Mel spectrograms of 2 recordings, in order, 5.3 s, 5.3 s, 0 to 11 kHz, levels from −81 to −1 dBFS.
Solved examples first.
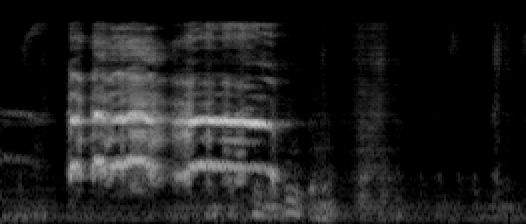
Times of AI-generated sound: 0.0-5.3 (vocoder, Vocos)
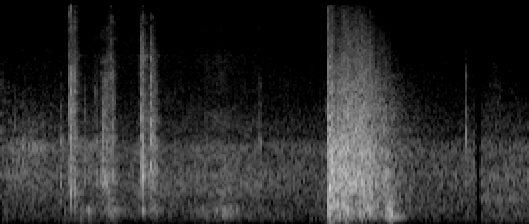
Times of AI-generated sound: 0.7-2.6 (vocoder, Vocos)

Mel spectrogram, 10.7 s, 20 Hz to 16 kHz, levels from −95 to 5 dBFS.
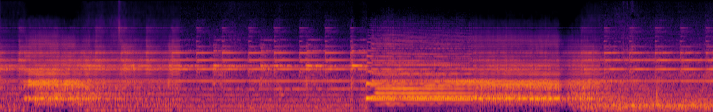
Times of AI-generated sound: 0.0-2.7 (vocoder, Vocos); 7.1-9.0

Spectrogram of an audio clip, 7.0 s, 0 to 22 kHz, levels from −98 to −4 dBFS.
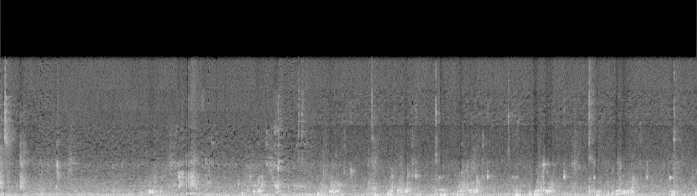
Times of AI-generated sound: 3.0-7.0 (vocoder, Vocos)

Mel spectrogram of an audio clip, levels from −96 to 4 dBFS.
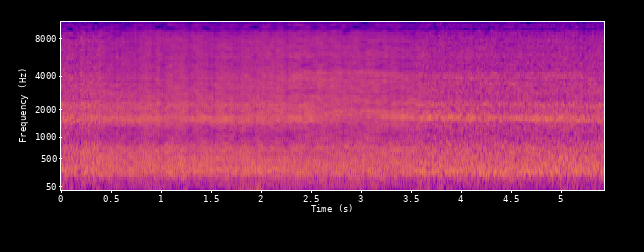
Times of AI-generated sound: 0.4-3.6 (vocoder, Vocos)

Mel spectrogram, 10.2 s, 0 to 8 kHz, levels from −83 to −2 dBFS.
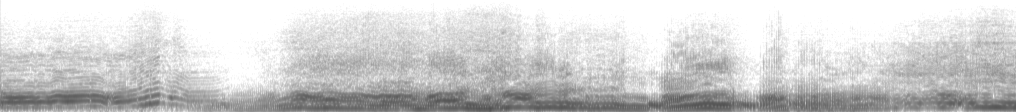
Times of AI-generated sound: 0.9-1.5 (vocoder, Vocos); 4.9-6.0; 7.9-10.2

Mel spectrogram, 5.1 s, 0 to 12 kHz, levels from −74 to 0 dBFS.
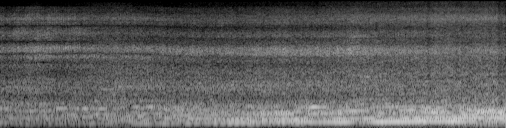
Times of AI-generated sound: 2.5-3.1 (vocoder, Vocos); 4.2-5.1

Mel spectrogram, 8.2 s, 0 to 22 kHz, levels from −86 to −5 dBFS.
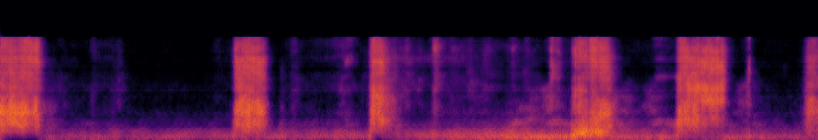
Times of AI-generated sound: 0.0-8.2 (vocoder, Vocos)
